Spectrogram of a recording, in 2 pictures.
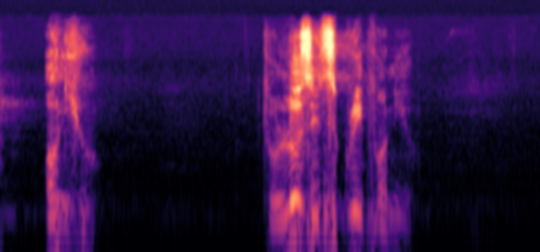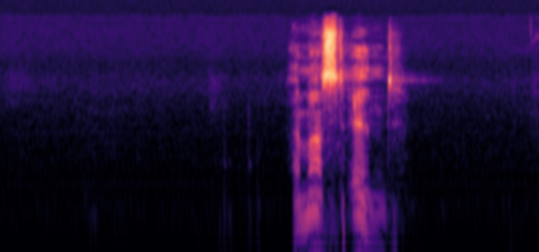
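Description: An elderly man preaches with animation through a microphone, pausing between phrases.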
